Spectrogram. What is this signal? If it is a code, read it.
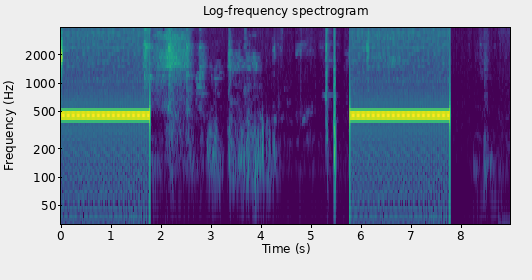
Ringback tone (North America), 440 + 480 Hz.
